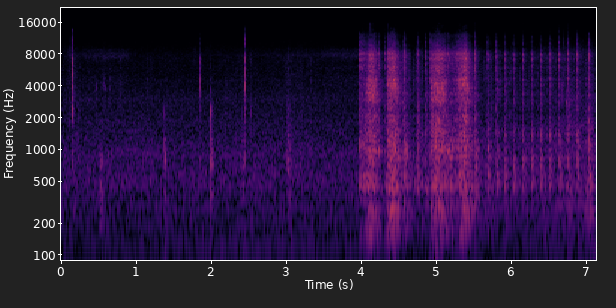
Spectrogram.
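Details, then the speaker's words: Hitec HS-7955TG digital servo driving elevator on a Sky Masters F4: scattered ticks then rapid buzzing chatter about three clicks per second; owner unsure if centering or binding, sees no binding. Servo chatter. "the chattering I'm hearing right now is that the servo kind of Center itself or is the chatter"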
